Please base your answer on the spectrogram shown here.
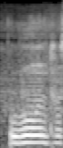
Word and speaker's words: Ubuntu: Ubuntu, ça, c'est comme ça qu'on le prononce en Kirundi, c'est la notion des gens, l'humanité.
